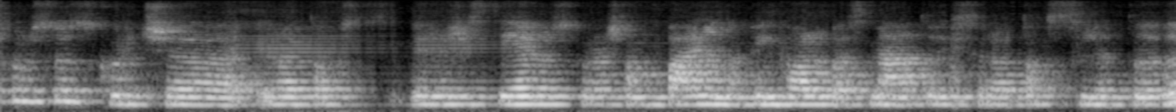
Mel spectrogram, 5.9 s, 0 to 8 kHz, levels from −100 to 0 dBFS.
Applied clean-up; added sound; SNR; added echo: neural separator model SepFormer DNS4.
